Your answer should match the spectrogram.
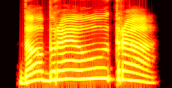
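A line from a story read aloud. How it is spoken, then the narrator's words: Shout. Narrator (Russian): крикнула она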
